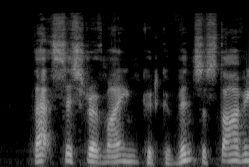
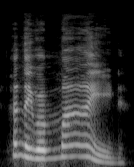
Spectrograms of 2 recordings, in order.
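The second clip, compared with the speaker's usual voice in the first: high, slow, hurt protest; dismayed cry; 8 semitones higher than usual. A narrator's reading. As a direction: plead it, raised and slowed. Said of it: "I cried".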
